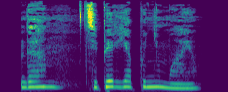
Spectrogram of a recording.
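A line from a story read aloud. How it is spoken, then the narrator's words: Sad longing answer. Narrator (Russian): отвечала я грустно, потому что мне хотелось бы быть с ним всегда, и тогда, и тем более сейчас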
